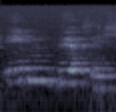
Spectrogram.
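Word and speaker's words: ebenbürtig: Want ja, men moet wel eben geboortig geweest zijn. Dat. In Duits zeg ik dat goed, zuster? Geboortig? – Ebenbeurtig. – Ebenbeurtig. Oh, ge hoeft er niet tussen. Ebenbeurtig, oké. Okay.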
